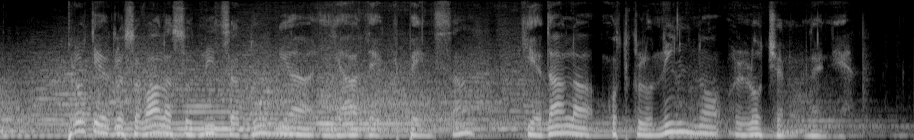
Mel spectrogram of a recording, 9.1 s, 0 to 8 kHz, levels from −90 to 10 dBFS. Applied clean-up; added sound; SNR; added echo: none; Drum; 4 dB; none.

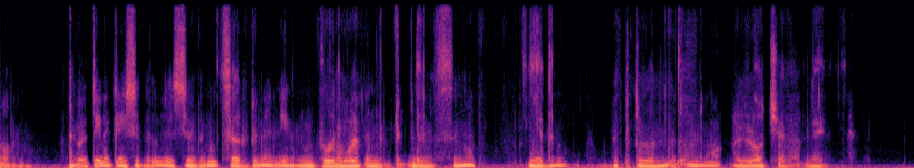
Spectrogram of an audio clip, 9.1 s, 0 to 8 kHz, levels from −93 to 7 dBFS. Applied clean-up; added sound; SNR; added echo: neural diffusion model UNIVERSE++.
